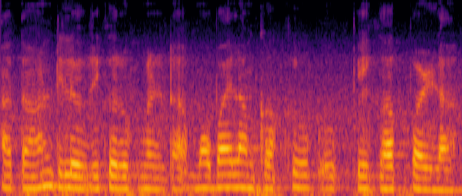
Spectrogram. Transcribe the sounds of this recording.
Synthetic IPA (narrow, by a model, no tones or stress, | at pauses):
at̪aɳʈiliʋɾikəɾokməɭʈ̪amɔbajlamkakokpekak̚pəɽla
